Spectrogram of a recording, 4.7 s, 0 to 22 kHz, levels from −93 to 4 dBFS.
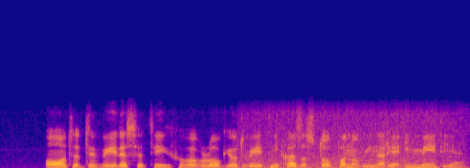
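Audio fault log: throughout noise suppressor artifacts: the suppressor lowers, frame by frame, each band it takes for steady noise, cutting the background by about 17 dB. The room noise, which grows by about 16 dB from around 2.5 s, sinks between words and comes back beneath them.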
